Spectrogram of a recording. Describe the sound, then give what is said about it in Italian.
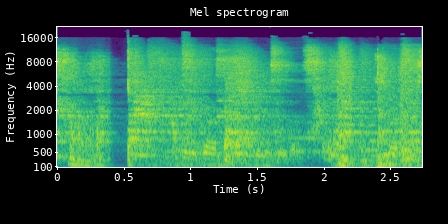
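Busy restaurant kitchen noise fills the space: a steady wash of clatter, scraping and bustle with scattered sharp knocks, briefly cutting out for a moment before resuming at the same level. “Siamo in un ristorante, ristorante eh, c'è, c'è, la cucina, ci sarà il rumore.”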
